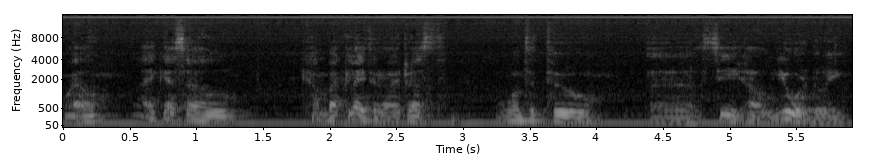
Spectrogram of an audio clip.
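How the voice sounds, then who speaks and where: A man improvising in character as he plays a game, speaking hesitantly and in a measured way with pauses. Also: mid-range voice, mellow, a little hiss or hum, low-quality recording. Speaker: gamer playing in character. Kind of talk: improvised in-character role-play over a game.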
